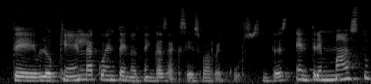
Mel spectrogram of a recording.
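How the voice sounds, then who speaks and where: A woman speaks at a medium pitch with lively intonation and a somewhat breathy quality. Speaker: educational YouTuber. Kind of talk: tutorial. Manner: fast.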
